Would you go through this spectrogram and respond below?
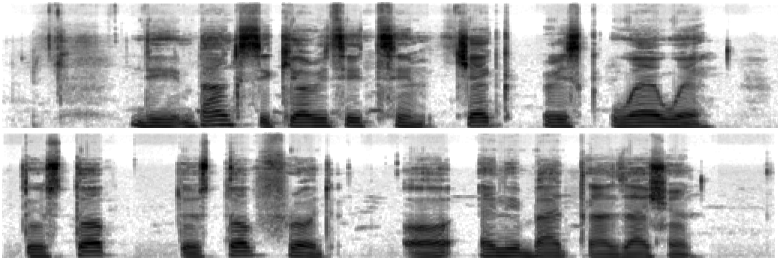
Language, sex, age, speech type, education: Nigerian Pidgin, male, 30-45, spontaneous, secondary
